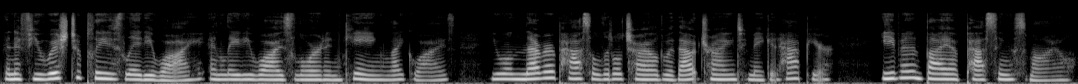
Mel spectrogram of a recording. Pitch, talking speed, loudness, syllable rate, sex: 230 Hz, 185 wpm, -18 LUFS, 4.6 syllables/s, female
